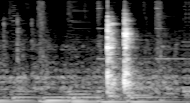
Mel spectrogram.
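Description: A metal lid lifted off a cooking pot of simmering mango, okra and pumpkin, with two quick clinks close by after a soft rustle.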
